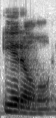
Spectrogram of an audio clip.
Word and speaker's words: it'll: Como é que eu pronuncio esse it will quando está contraído, né? Esse it'll, é meio que um it'll.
